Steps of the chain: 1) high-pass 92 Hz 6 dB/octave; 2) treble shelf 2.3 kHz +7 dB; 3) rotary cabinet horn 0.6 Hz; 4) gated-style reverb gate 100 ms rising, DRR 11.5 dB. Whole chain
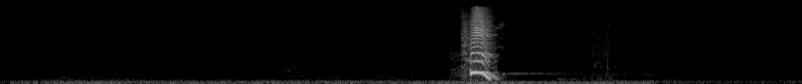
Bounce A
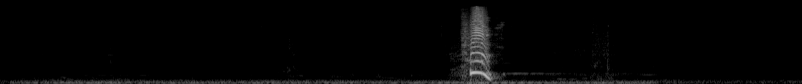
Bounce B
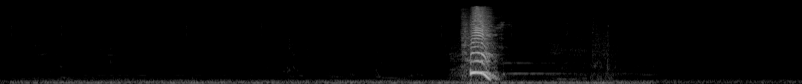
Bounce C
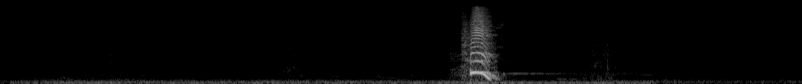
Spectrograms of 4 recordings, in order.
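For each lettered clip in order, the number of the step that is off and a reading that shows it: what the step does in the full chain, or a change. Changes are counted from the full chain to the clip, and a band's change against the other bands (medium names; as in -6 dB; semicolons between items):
4, momentary loudness spread change -8 LU; 3, crest factor change -3.0 dB; 2, 8 kHz band -5.5 dB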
